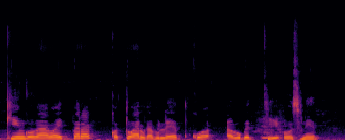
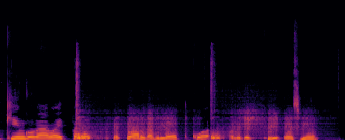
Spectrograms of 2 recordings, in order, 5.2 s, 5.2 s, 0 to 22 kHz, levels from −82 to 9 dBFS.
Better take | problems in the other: first | noise reduction (neural mask model RNNoise)

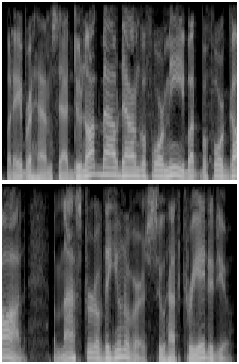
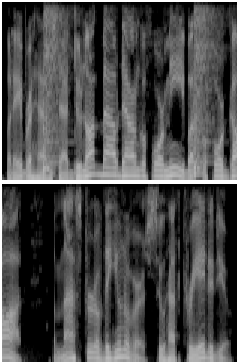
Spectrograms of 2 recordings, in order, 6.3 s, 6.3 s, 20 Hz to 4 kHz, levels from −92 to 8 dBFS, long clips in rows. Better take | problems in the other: first | noise reduction (classical method spectral subtraction)

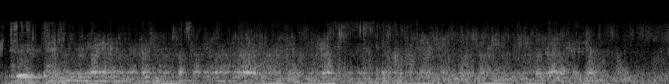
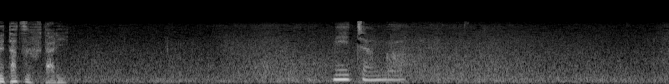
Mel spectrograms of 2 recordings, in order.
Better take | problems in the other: second | noise reduction (neural separator model SepFormer DNS4)

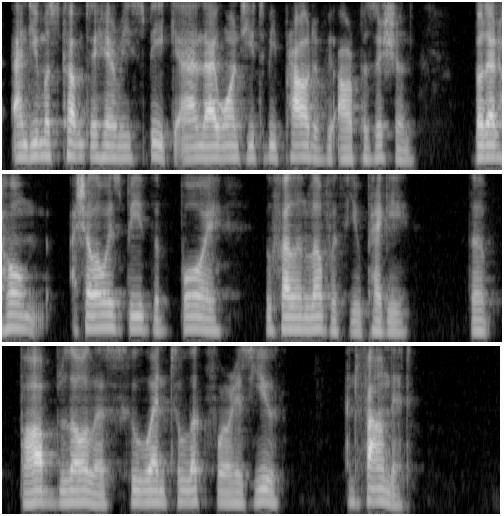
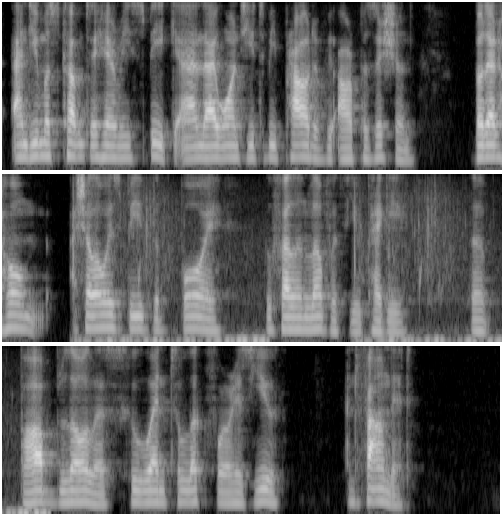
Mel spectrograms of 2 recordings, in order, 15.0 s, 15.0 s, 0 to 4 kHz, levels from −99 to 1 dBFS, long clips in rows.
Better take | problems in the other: first | background sound (Splash, splatter); 14 dB below the speech

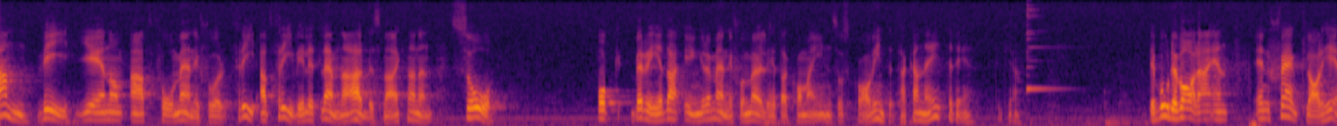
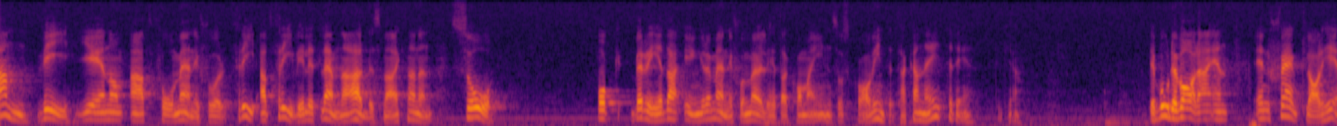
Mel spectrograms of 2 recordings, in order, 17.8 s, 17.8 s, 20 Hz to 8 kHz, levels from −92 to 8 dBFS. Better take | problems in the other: second | background sound (Bell); 16 dB below the speech

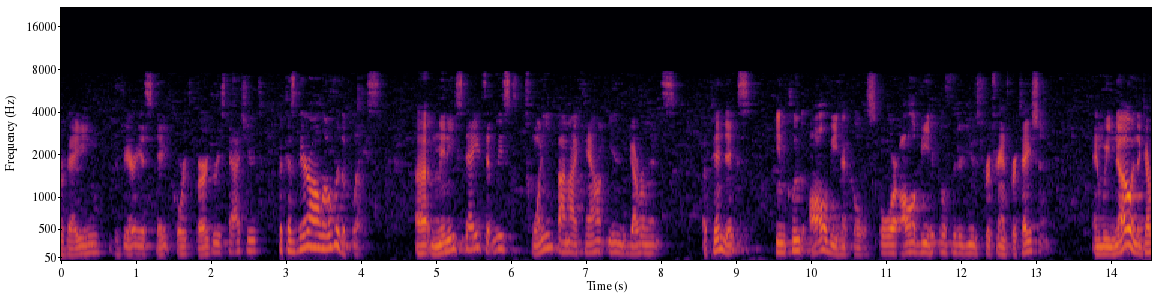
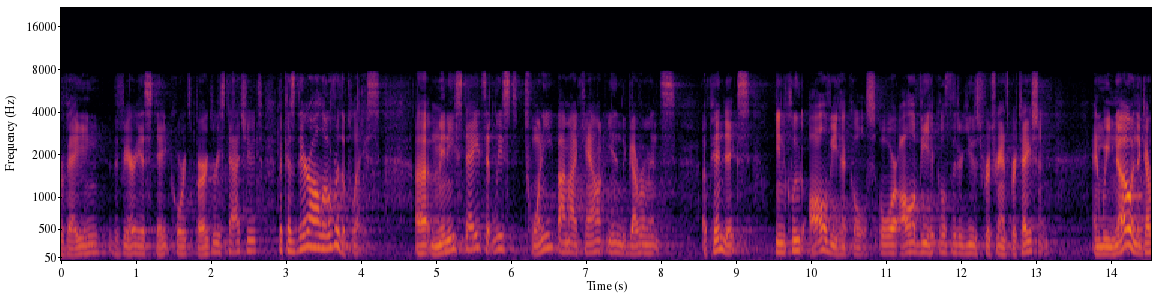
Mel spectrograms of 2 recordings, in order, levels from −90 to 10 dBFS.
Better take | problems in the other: second | noise reduction (classical method log-MMSE)

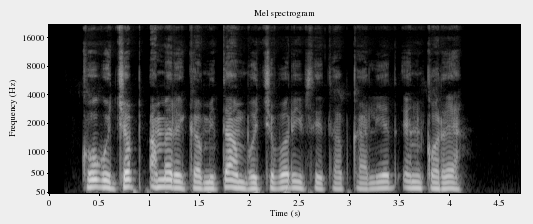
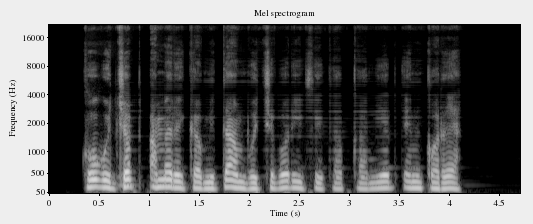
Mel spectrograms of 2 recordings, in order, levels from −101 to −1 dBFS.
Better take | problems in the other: first | noise reduction (neural mask model DeepFilterNet 3)

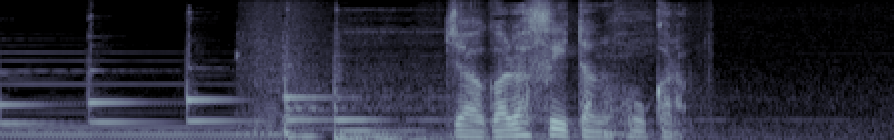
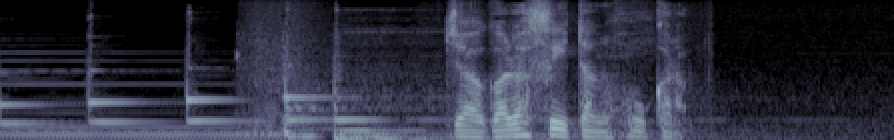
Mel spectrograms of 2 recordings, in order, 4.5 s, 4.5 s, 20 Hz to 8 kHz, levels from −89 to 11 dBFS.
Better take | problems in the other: second | background sound (Snare drum); 18 dB below the speech

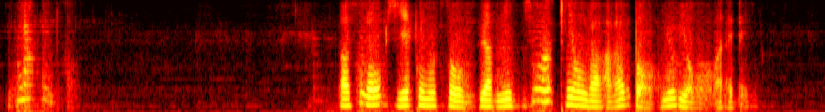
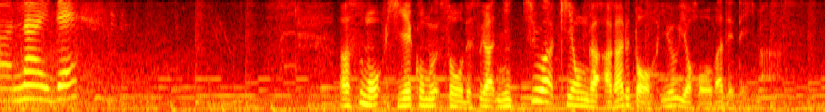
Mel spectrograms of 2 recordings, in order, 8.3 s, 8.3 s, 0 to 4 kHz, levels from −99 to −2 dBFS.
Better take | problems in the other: second | noise reduction (neural separator model SepFormer WHAMR!)

